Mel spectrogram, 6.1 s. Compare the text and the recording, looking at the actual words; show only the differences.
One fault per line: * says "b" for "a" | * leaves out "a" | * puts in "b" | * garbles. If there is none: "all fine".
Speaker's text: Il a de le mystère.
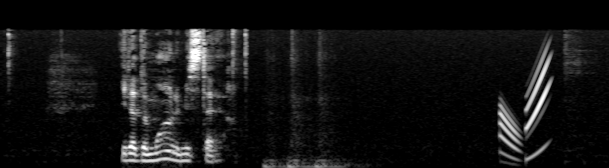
* puts in "moins"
